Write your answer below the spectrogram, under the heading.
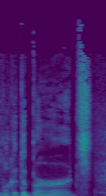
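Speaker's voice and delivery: hushed, barely-above-a-whisper hippie voice. Recalling how he first imagined Jesus sounding in this passage, hippie Jesus voice. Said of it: "he's got like this hippie sort of voice".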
